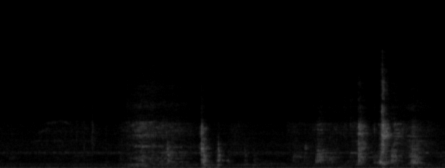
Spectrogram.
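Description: Plastic action figure being handled and stood up on a wooden tabletop: a faint rubbing about a second in, then a few light clicks and taps as it is set down and its stiff joints adjusted.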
